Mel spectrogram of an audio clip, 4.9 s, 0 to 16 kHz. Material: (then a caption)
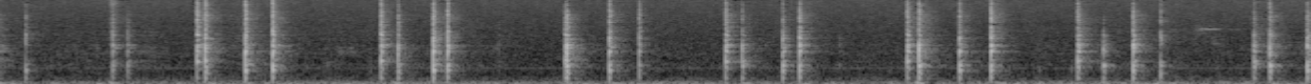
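Metal. Fingertips and nails tap the sides of a small, hollow, rectangular metal Altoids mint tin held on its edge. The result is a quick, irregular run of short, bright metallic clicks, each with a faint ringing pitch near 630 Hz that dies away almost at once, over a low background rumble.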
